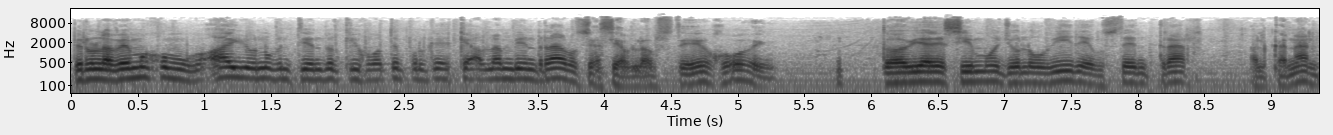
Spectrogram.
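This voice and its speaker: A man speaks at a moderate pace with a Honduran accent. His pitch is fairly high. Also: ordinary pitch variation. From Honduras. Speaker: professor of language and literature. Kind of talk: interview.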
